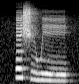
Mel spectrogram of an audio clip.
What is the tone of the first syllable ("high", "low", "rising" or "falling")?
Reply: high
